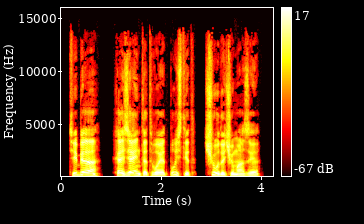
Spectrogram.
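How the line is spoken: Laughing. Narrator (Russian): хохотнул Иван

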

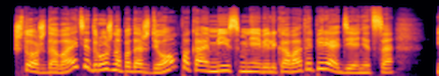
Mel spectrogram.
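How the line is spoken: Snide remark, female steward. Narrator (Russian): ехидно заметила распорядительница

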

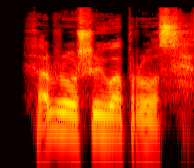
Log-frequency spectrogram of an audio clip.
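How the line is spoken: Sigh. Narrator (Russian): вздохнул Страйк

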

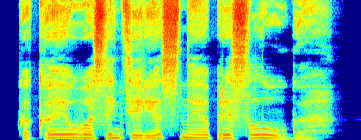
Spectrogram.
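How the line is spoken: Drawl, veiled menacing authority. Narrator (Russian): Протянул со скрытой опасной властностью

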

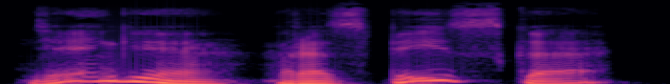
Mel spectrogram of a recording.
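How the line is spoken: Sudden muffled dry rustling voice. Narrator (Russian): Внезапно и достаточно глухо произнес эльф, и его голос был таким же сухим и шуршащим, как его кожа

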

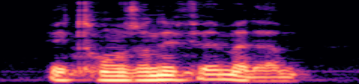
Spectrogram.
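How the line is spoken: Fateful sigh. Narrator (French): soupira le baronnet d'un air fatal

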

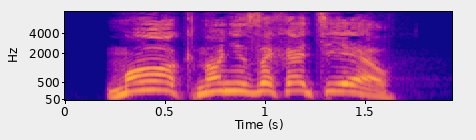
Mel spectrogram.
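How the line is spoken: Shouting into someone's ear. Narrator (Russian): прокричал я на ухо радисту

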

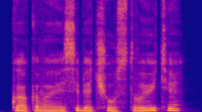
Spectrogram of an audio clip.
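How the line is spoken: Quiet question. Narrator (Russian): тихо спросил

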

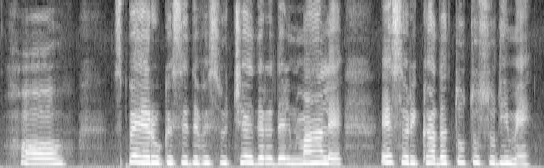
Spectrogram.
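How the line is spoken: Exclaimed. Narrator (Italian): esclamò Oddo

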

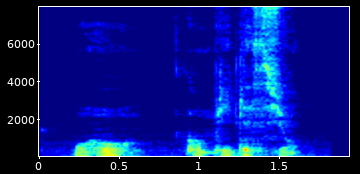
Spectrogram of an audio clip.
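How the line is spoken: Doctor murmuring. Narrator (French): murmura le docteur

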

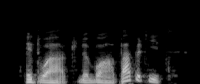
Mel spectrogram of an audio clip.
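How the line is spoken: Cheerful question. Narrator (French): interrogea gaiement

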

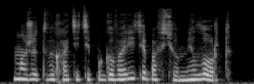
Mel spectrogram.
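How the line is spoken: Timid clarifying question. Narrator (Russian): робко уточнила я

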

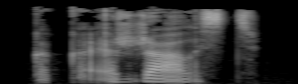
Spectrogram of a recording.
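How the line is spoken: Barely audible. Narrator (Russian): еле слышно произнес Алик

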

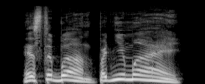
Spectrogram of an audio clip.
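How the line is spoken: Shouted. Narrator (Russian): крикнула она

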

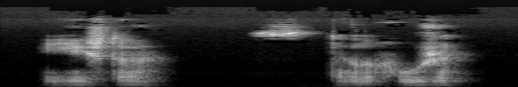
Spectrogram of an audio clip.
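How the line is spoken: Trembling question. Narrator (Russian): спросил Торн дрожащим голосом

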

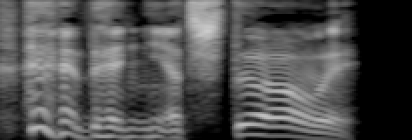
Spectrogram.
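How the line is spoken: Grumbling again. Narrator (Russian): Сирил снова заворчал

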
